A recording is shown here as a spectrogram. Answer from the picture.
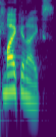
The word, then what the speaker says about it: Mike and Ike: Mike and Dykes. Mike and Ikes. But that's how I say it. – You say Mike and Dykes.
